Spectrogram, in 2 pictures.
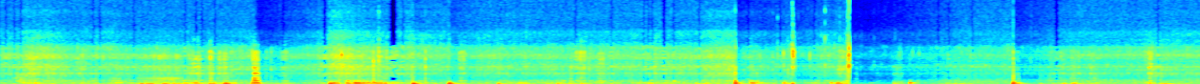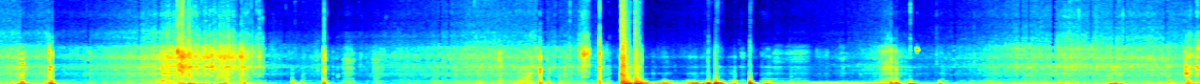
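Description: Water rushes and splashes against a windsurf board.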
